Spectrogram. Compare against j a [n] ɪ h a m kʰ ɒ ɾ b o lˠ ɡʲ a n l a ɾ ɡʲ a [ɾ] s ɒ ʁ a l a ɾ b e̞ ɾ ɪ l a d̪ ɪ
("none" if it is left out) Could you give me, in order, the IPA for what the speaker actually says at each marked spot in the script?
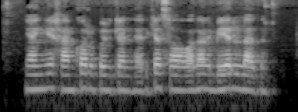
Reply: ŋ, none

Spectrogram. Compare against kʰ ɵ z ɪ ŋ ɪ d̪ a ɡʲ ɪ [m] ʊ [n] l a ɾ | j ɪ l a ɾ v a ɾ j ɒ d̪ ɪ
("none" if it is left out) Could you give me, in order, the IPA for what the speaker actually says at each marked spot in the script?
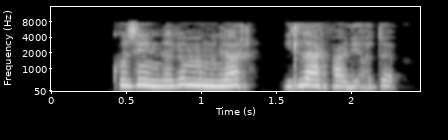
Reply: m, ŋ

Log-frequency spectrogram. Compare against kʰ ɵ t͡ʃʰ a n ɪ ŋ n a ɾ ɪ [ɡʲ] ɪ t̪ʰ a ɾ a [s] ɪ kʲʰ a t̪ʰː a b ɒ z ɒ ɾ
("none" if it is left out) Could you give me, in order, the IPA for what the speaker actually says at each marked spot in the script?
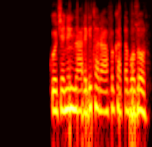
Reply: ɡʲ, f

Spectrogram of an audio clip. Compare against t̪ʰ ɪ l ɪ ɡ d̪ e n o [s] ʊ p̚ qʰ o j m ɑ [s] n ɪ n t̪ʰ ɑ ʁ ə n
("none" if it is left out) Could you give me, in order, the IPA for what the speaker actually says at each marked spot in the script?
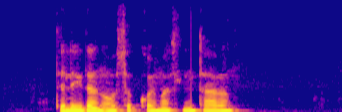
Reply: s, s

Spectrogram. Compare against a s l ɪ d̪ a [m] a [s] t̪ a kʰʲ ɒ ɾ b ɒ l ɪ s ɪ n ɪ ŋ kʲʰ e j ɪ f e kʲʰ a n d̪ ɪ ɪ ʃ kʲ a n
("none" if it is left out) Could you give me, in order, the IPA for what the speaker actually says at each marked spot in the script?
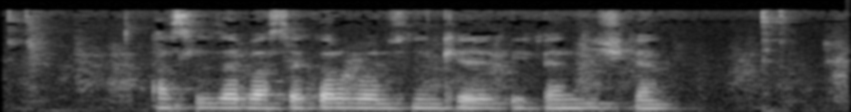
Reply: b, s

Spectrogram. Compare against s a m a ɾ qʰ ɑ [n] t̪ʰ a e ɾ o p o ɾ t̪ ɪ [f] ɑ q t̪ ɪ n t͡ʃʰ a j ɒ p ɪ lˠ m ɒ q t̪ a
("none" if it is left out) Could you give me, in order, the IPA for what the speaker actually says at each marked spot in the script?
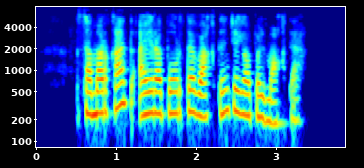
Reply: n, v

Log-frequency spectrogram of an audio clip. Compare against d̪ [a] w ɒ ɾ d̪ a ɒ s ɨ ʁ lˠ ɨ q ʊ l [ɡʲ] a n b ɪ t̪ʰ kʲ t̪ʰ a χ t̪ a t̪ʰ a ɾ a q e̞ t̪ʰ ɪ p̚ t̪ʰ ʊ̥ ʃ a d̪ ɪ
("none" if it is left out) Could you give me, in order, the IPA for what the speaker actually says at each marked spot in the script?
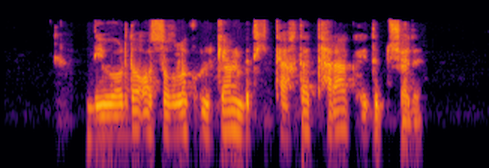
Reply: e, kʲ

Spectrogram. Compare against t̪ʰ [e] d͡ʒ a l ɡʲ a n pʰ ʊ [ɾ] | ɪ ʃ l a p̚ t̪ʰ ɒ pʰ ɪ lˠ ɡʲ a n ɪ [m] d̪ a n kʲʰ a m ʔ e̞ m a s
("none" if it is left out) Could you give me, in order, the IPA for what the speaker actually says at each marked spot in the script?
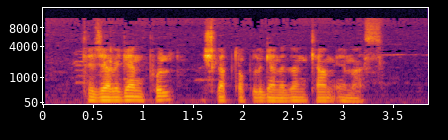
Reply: e, l, none

